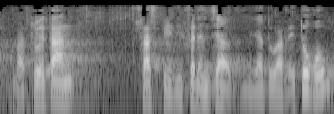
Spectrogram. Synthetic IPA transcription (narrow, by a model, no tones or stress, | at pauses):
bat͡sue̞t̪an | saspiðife̞ɾe̞nt͡siaβiʎat̪uβe̞aɾðit̪uɣu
